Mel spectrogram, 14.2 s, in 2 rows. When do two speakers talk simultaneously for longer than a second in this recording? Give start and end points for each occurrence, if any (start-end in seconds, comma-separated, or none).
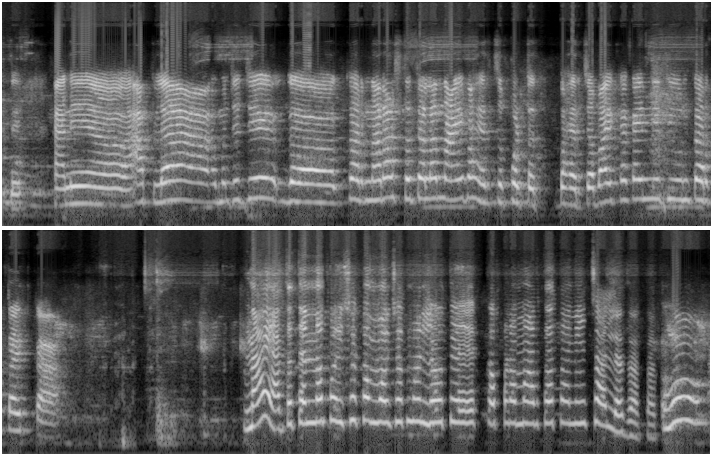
none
